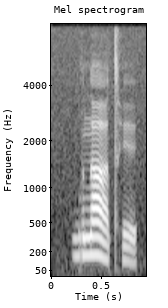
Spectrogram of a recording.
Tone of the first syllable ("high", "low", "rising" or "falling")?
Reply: high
